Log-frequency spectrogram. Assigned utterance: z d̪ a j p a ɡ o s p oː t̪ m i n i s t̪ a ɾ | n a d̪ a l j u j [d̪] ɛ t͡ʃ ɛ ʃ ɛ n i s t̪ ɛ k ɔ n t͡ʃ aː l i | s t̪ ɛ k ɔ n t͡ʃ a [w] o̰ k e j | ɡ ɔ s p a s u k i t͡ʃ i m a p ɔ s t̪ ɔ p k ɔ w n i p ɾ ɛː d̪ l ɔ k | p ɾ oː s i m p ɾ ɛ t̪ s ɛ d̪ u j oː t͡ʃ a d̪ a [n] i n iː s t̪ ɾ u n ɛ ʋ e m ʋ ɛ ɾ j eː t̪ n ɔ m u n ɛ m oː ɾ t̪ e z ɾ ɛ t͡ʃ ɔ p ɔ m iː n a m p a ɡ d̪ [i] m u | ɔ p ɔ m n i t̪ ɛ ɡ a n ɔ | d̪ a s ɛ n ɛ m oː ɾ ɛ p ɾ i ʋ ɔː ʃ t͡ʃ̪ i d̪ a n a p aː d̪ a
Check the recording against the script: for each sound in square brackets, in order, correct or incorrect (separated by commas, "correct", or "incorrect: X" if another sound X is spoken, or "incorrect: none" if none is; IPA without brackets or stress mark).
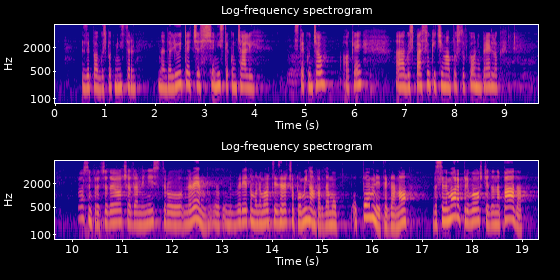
incorrect: t̪, correct, incorrect: m, incorrect: a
